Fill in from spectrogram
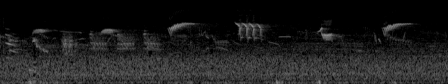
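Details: Male common reed bunting singing: a short phrase of thin high notes, some descending slurs and one quick buzzy stutter, spread over several seconds against steady background hiss.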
